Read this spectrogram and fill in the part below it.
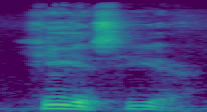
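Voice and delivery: ordinary talk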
